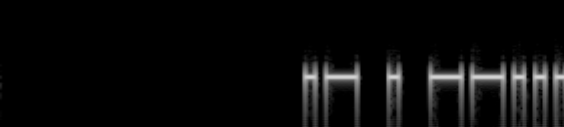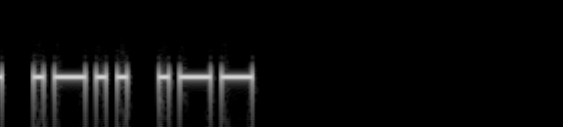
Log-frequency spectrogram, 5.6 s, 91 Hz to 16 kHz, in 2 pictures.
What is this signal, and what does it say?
Morse code, heard as a keyed tone, about 23 wpm, 700 Hz. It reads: AE7LW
